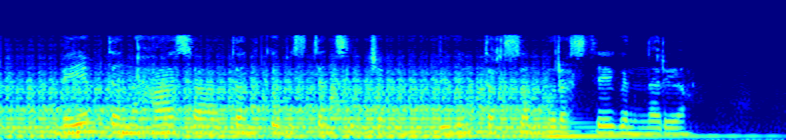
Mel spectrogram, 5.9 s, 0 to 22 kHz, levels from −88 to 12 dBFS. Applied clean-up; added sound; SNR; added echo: none; Bowed string instrument; 0 dB; none.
